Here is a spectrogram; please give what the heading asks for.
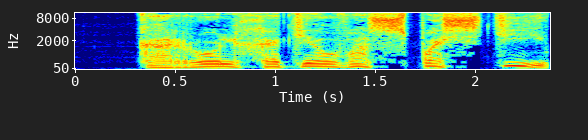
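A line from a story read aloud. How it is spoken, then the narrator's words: Exclamation. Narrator (Russian): воскликнул Луи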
